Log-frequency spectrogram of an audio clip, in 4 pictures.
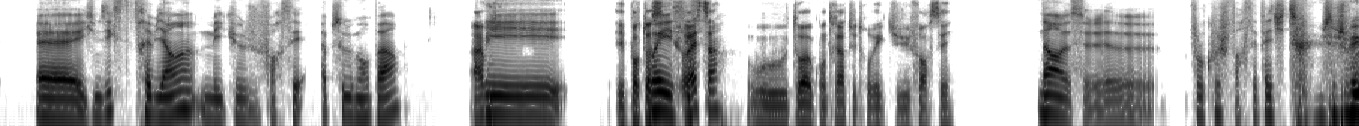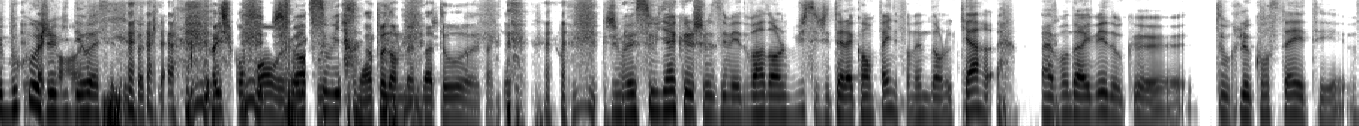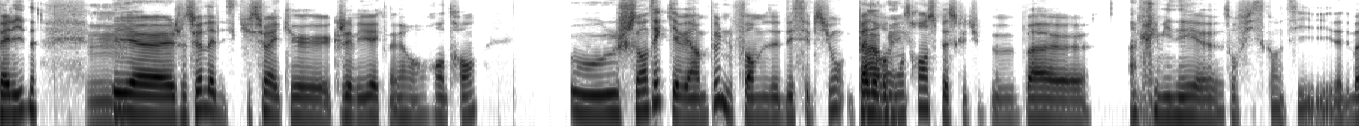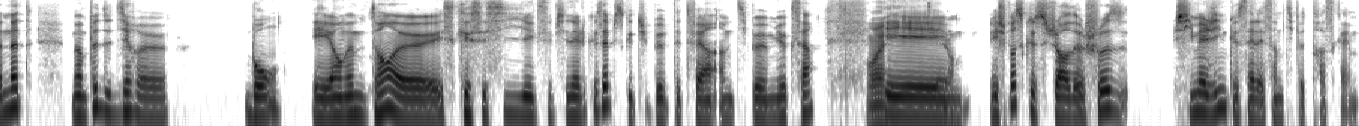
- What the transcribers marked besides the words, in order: drawn out: "et"; chuckle; laugh; tapping; laugh; other background noise; laughing while speaking: "Je m'en souviens. J"; chuckle; laugh; stressed: "car"; chuckle
- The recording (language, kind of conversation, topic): French, podcast, Quelles attentes tes parents avaient-ils pour toi ?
